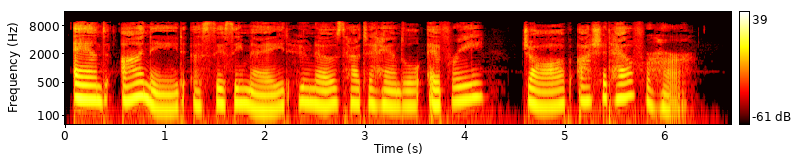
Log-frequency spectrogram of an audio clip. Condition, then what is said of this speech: None; typical speech.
